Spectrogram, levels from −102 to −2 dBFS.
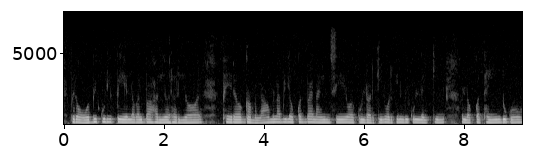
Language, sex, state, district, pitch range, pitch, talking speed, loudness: Hindi, male, Uttar Pradesh, Varanasi, 175-185 Hz, 180 Hz, 175 wpm, -34 LUFS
